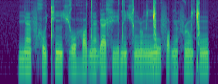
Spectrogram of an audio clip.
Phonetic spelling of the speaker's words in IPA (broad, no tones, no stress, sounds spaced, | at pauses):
j æ̃ f x o cʰ ĩ ç o ɦ ɒ d æ̃ ɠ æ x i d ĩ ç ɒ ŋ ɭ õ ŋ ŋ͡ǀ u f ɒ ɡ æ̃ f ɭ õ ǀ ũ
